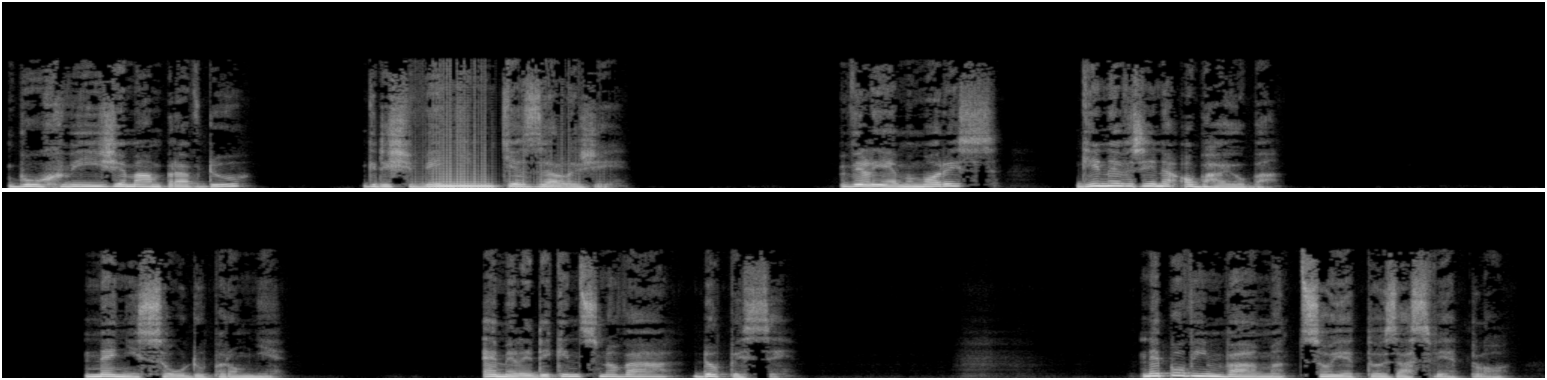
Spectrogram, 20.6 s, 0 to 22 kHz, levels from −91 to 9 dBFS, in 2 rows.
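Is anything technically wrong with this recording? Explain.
Yes. From 2.66 to 4.1 s there is a padded block size mismatch. Shorter written blocks are zero-filled to fit what fits a 1024-sample read, giving a 43.1 Hz buzz and playback slowed to 0.861× at roughly normal pitch.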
